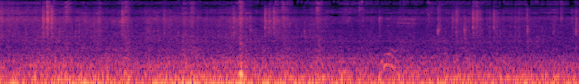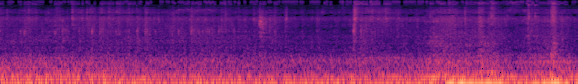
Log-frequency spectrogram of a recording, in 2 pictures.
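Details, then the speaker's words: Mercury Cougar being restored, engine needing a tune-up and carburettor overhaul: rough, lumpy, shaking rumble with stumbling beats while driving, running on only a couple of cylinders; misfiring, cause not confirmed. "Oh, she's shaking good now. Oh, she real happy. She's running on just a couple cylinders."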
